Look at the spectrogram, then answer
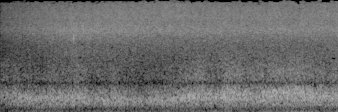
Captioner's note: wind howling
